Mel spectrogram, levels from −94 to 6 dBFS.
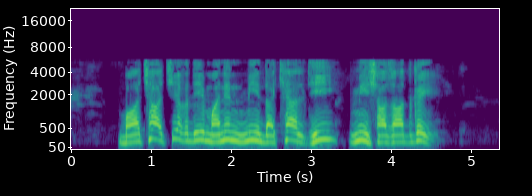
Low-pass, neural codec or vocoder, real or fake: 5.4 kHz; none; real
